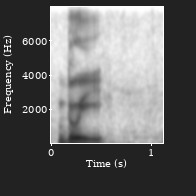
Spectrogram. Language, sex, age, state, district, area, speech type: Nepali, male, 18-30, West Bengal, Kalimpong, urban, read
